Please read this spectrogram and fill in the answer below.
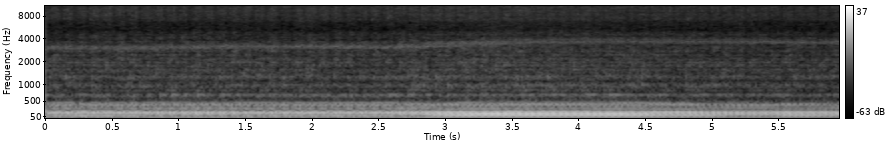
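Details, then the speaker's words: Ford Focus warming up after recently changed spark plugs and fuel injectors: a low, uneven, lumpy idle with a brief rev blip. The scan tool shows misfire count six, cylinder three. Timing is suspected off but unconfirmed. "So, we have a misfire detected cylinder three. We did recently change spark plugs and fuel injectors, so maybe we have something not correct."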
